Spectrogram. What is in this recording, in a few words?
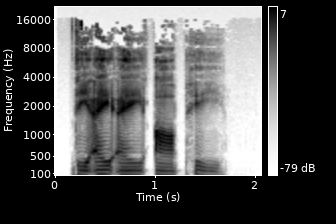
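"aarp", British English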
